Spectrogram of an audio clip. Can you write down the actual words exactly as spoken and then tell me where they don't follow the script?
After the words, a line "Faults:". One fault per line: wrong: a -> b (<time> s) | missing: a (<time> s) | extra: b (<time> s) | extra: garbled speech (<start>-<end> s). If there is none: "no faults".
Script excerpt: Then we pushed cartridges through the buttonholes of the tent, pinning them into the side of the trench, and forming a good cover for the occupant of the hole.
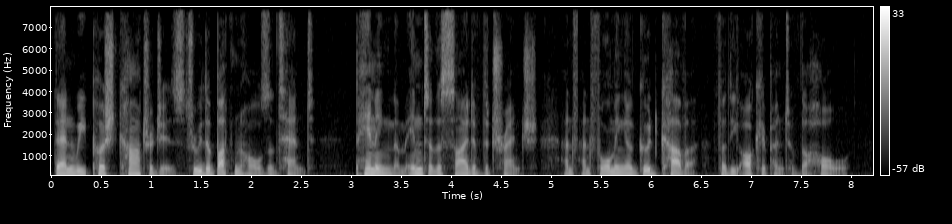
Then we pushed cartridges through the buttonholes of tent, pinning them into the side of the trench, and and forming a good cover for the occupant of the hole.
Faults:
missing: the (2.3 s)
extra: and (5.3 s)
